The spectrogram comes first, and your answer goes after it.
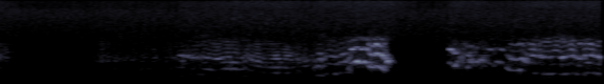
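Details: Blenheim Cavalier King Charles Spaniel puppies, part of a six-pup litter kept in a home pen during potty training; a soft rising whine swells into a louder wavering cry, pauses, then resumes with quivering tones.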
